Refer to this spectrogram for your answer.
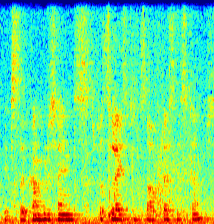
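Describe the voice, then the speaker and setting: Flat-toned man from India, echoey room. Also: high voice, brisk. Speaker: student. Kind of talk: self-introduction. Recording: echoey room, distant mic, clear noise.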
